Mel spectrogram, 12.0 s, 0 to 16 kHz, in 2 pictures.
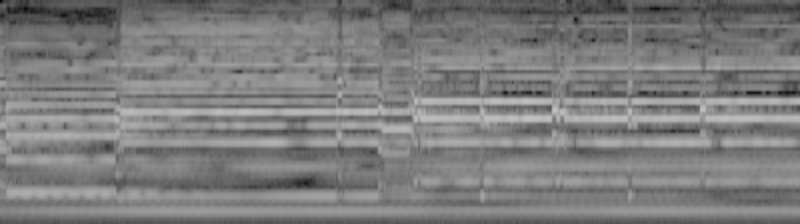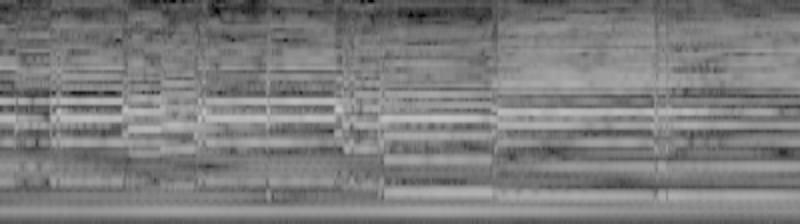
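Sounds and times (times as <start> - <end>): bagpipe chanter melody: 0.0 - 12.0
bagpipe drones: 0.0 - 12.0.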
